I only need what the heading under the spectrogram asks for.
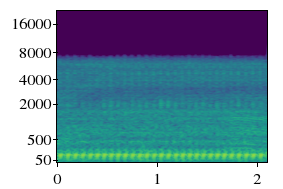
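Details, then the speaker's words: Yamaha Mio Soul GT 115 automatic scooter idling after cleaning carbon from the head, valves and piston crown; original valves refitted, not replaced; quick, evenly spaced putts, no knocks or misses, smooth idle. "lahannya tetap saya pasang balik saya nggak ganti tetap bisa halus gitu loh"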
